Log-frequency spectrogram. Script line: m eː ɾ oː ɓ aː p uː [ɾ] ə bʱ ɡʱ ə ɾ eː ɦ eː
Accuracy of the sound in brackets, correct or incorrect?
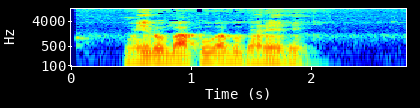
incorrect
